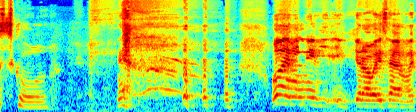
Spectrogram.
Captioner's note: laughs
